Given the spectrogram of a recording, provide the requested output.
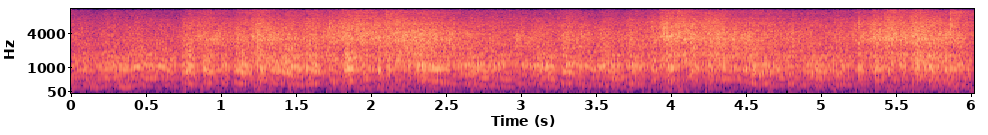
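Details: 1950 Willys Jeepster with a Chevy 194 inline six and a Rochester B carburetor, on a nearly dead battery: steady, tired starter cranking that never catches. No spark because the ignition points are shorted to ground.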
